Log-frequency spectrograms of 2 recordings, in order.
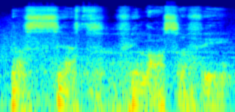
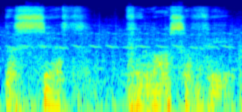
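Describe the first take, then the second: No difference in how they are said.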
